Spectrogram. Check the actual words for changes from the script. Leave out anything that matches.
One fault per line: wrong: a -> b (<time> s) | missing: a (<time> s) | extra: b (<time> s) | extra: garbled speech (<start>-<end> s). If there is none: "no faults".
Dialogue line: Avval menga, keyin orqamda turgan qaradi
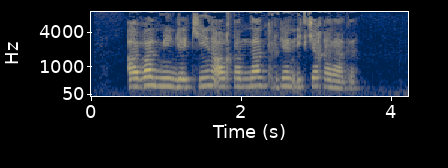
extra: itga (2.8 s)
